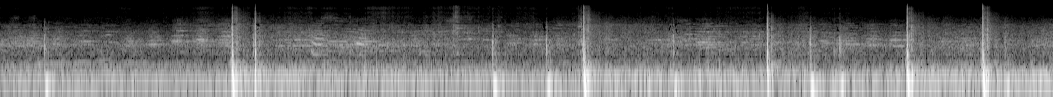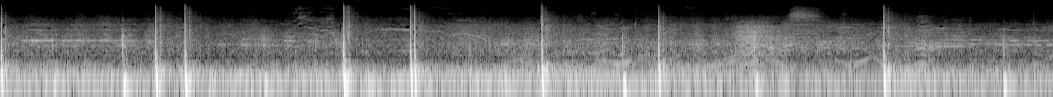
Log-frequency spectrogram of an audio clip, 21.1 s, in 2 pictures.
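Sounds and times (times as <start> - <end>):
fireworks bursting with bangs: 1.8 - 21.0
steady low rumble: 15.0 - 20.9.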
